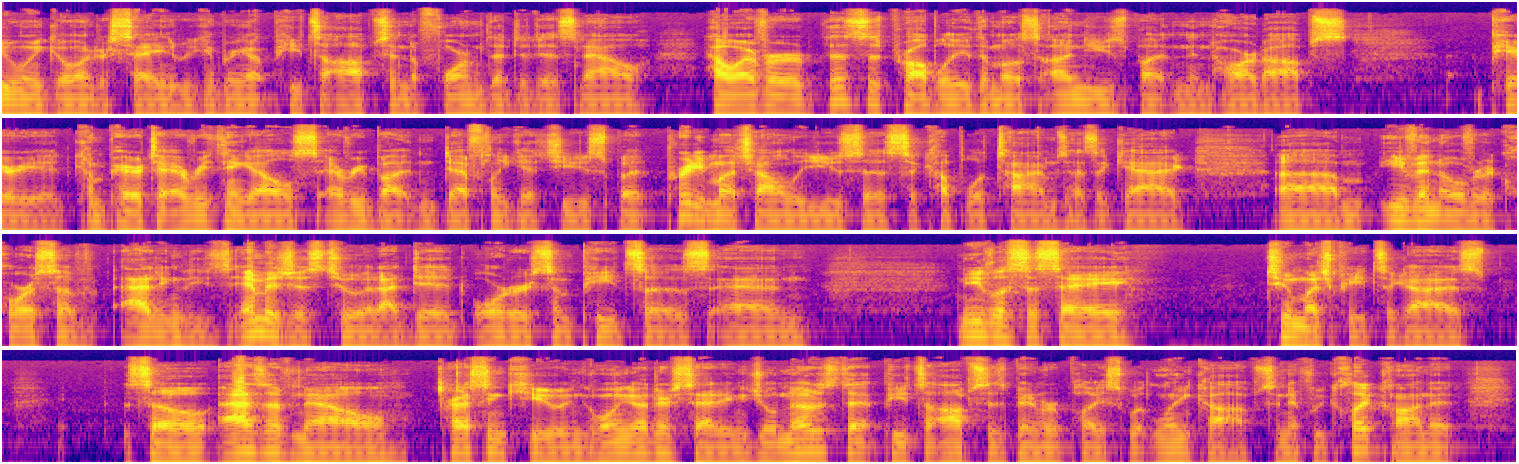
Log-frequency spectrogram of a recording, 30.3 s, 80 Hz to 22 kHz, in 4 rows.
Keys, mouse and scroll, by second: 1.2 click, 2.7-3.7 scroll up 5, 3.7-4.7 scroll down 5, 4.7-5.4 scroll up 4, 5.4-6.7 scroll down 6, 6.7-7.9 scroll up 6, 7.9-8.6 scroll down 4, 8.6-9.6 scroll up 5, 9.6-10.7 scroll down 7, 10.7-12.7 scroll up 4, 12.7 click, 15.1-15.5 scroll down 7, 15.7-16.1 scroll up 8, 16.1-16.4 scroll down 10, 16.4-16.7 scroll up 6, 16.7-17.1 scroll down 6, 17.1-17.6 scroll up 5, 17.6-18.1 scroll down 4, 18.1-18.7 scroll up 3, 18.7-19.3 scroll down 3, 19.3-20.5 scroll up 5, 20.5 right click, 24.9 q, 29.0 click.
